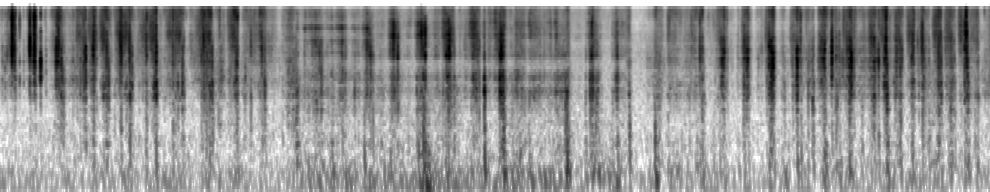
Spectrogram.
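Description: Long fingernails scratch worn grey cotton fleece sweatpants with a green side stripe, producing quick, irregular, bright rasping strokes at roughly two or three per second. The dry, papery fabric scrapes have almost no low end and no ring, with a soft crackle between strokes.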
